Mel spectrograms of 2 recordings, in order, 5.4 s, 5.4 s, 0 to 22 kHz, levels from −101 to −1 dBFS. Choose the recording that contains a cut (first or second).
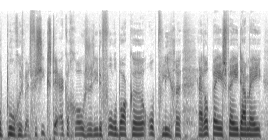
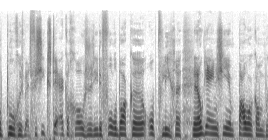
second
